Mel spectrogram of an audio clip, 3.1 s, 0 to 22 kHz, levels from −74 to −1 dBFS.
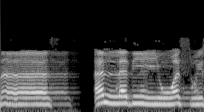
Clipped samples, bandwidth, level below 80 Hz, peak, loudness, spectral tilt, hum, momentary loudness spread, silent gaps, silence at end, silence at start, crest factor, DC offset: under 0.1%; 6.6 kHz; -56 dBFS; 0 dBFS; -16 LUFS; -6.5 dB/octave; none; 10 LU; 1.24-1.37 s; 0 s; 0 s; 16 dB; 0.2%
